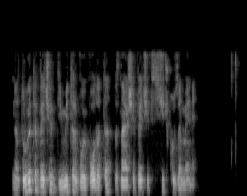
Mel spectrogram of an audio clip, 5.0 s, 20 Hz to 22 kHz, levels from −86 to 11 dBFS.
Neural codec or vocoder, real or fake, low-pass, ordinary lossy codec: none; real; 7.2 kHz; Opus, 64 kbps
